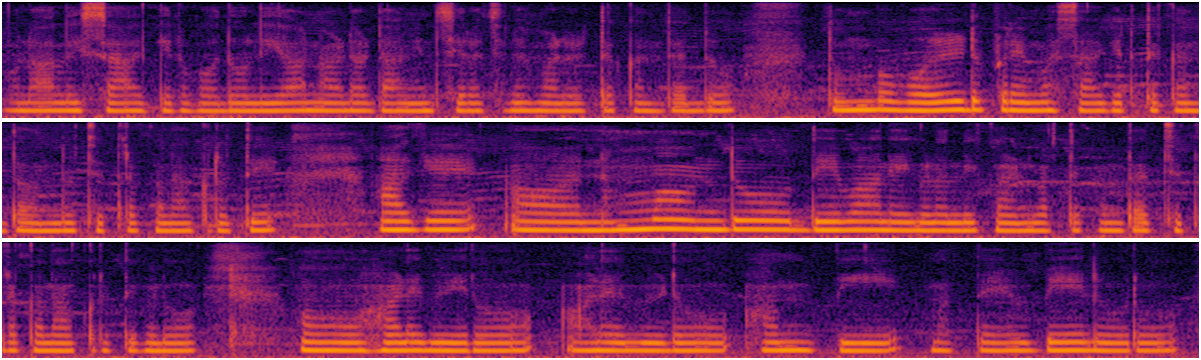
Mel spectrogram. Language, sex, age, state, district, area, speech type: Kannada, female, 30-45, Karnataka, Kolar, rural, spontaneous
